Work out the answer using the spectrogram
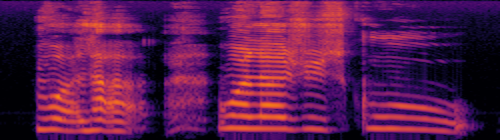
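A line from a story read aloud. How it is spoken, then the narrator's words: Stammering. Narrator (French): balbutiait-il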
